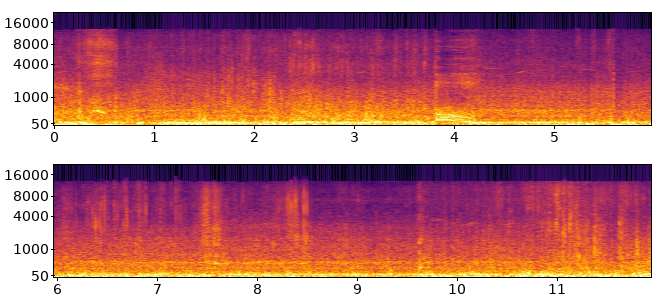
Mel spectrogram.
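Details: Steady low engine rumble with scraping and jolts, like a vehicle driving over rough ground; no animal calls.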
